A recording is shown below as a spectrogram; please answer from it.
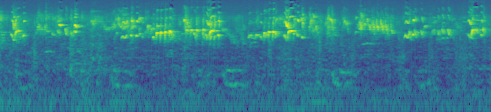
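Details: European greenfinch song, male and female: a continuous high twittering of quick chirps, short trills and clipped whistled notes, bursts running almost without pause.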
